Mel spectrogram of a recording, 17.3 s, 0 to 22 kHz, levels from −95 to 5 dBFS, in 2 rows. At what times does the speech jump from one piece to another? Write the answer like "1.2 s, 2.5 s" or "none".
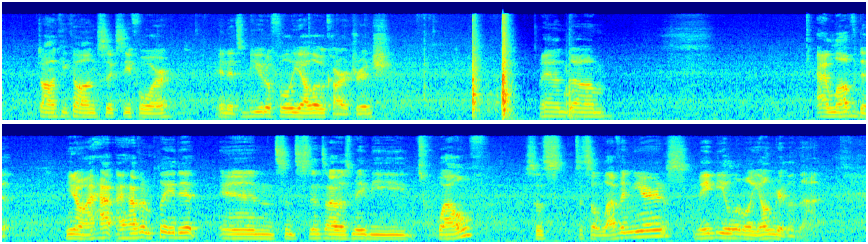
none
